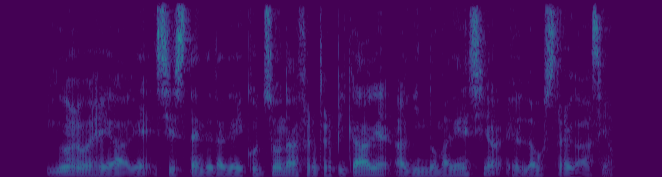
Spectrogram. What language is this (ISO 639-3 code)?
ita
